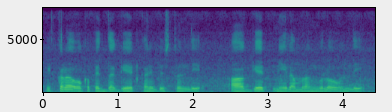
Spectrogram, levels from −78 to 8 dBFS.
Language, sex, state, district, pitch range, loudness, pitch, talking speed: Telugu, male, Telangana, Hyderabad, 140-150 Hz, -19 LUFS, 145 Hz, 135 wpm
